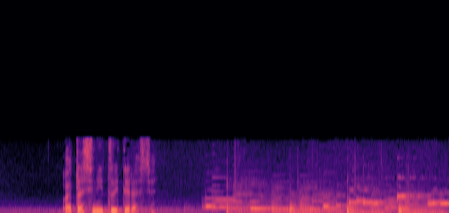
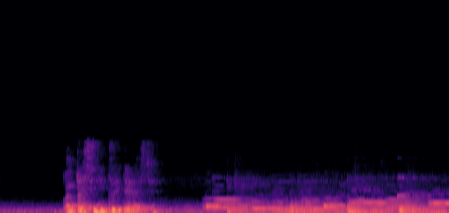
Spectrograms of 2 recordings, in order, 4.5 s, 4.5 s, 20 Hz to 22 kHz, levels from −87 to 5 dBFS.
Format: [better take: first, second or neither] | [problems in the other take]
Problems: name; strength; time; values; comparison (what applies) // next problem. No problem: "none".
first | room echo; dies away in 0.5 s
